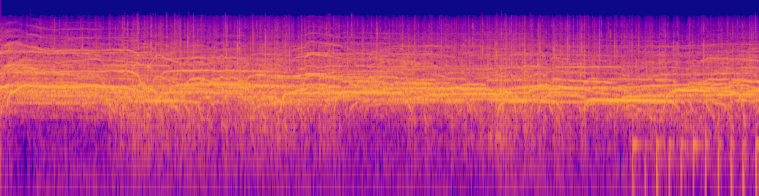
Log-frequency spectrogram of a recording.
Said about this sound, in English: If you think Harry's going to die, leave. No. Make make noise now. You're cheering for death every show. I'm stunned by this.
